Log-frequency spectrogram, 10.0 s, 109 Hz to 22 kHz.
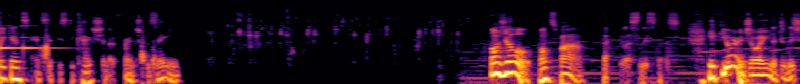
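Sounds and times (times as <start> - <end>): fries sizzling in hot oil: 2.5 - 7.2
music: 5.8 - 10.0.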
